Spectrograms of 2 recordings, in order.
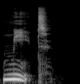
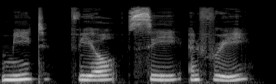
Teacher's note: The lips are slightly smiling, tense, and not rounded. And the tongue is tense. It is high and far forward near the roof of the mouth. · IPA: /iː/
